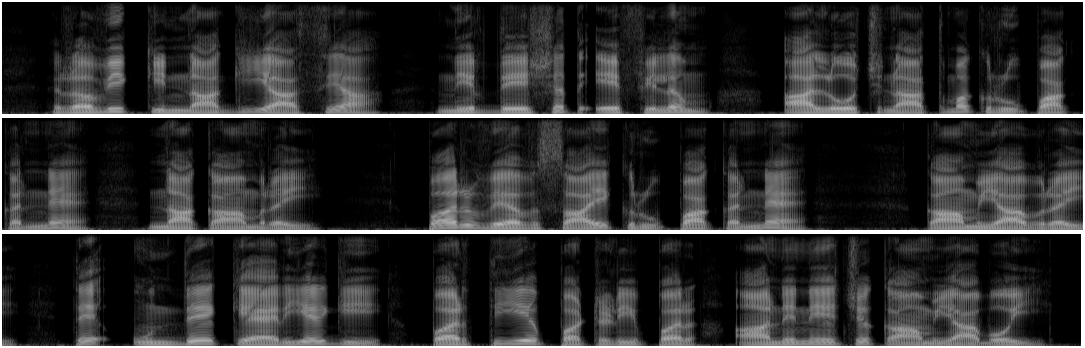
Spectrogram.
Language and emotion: Dogri, neutral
